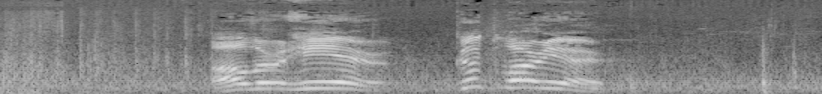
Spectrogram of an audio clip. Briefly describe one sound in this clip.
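A man calls out in a deep, calm voice, close by.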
